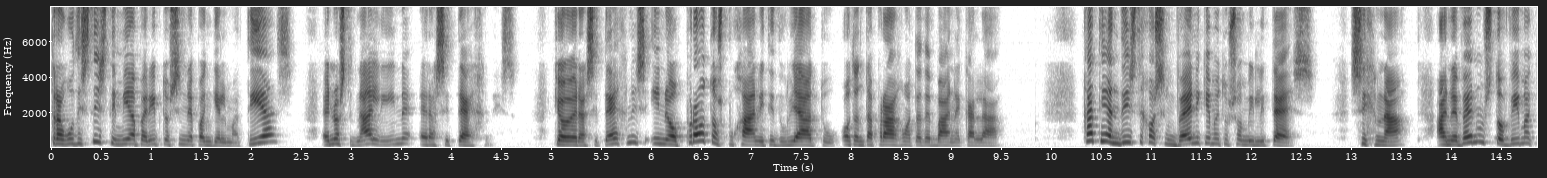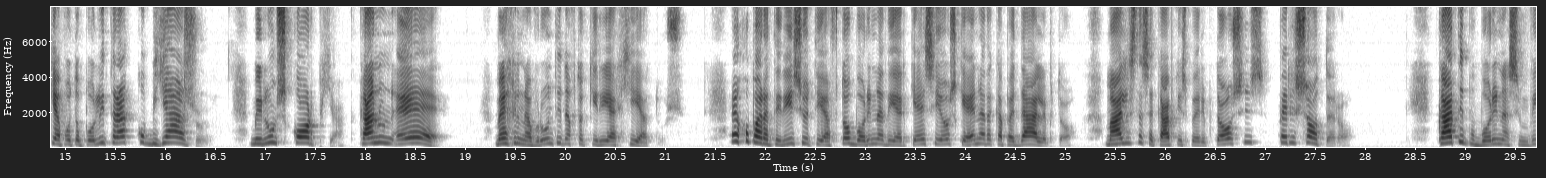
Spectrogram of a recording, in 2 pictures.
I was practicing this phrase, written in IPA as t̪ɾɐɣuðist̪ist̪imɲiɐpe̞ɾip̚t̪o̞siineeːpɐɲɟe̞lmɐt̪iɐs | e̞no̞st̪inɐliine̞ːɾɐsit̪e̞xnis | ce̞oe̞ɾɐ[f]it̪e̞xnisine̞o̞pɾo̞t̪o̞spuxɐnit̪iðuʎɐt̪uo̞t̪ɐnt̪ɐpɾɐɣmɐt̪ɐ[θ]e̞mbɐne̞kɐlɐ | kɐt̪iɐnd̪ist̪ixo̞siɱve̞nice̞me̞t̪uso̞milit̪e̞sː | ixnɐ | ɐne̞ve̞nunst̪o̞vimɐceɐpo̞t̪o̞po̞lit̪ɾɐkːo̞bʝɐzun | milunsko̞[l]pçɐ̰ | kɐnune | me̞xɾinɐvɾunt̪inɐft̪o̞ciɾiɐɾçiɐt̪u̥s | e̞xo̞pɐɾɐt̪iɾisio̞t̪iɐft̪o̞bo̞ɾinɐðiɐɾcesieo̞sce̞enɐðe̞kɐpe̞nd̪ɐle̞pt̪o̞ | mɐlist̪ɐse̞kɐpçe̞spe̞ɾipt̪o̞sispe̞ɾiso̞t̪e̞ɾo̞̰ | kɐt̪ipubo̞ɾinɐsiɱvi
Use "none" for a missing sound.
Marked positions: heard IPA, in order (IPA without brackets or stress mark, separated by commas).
s, ð, ɾ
